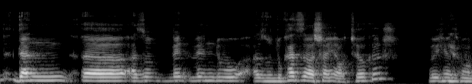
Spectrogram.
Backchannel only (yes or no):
yes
